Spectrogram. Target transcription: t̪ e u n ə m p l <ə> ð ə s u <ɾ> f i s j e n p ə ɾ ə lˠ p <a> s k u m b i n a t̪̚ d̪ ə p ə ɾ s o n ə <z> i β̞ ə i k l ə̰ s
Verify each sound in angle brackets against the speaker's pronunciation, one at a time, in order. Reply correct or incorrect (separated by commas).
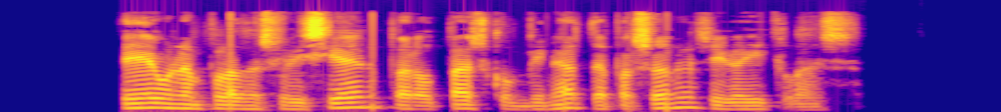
incorrect, incorrect, correct, correct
